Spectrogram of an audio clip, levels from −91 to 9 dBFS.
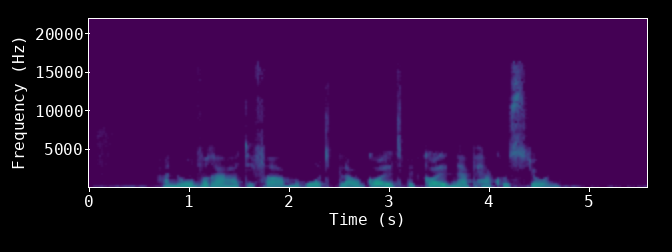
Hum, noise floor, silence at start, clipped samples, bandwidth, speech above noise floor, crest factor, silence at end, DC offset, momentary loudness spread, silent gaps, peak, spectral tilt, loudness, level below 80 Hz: none; -81 dBFS; 0.35 s; under 0.1%; 16 kHz; 35 dB; 18 dB; 0.7 s; under 0.1%; 9 LU; none; -30 dBFS; -6 dB/octave; -47 LUFS; -76 dBFS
